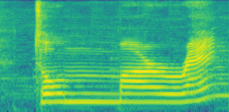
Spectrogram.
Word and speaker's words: Tomarang: So this is a 40 by 30 size of a lot in the brand new map Tomarang, I want to say. That's how you're supposed to pronounce it.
